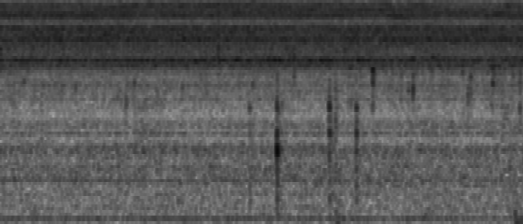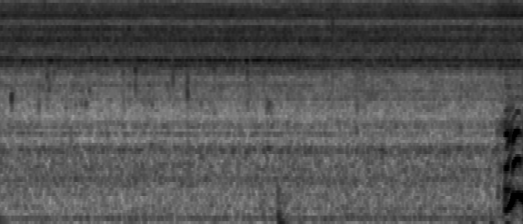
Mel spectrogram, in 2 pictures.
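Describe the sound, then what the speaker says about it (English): Hot water running from a tap into a sink, a steady loud hissing stream that carries on unbroken, with a few faint clinks and knocks in the background near the end. "Come on, hot water, do your job."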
